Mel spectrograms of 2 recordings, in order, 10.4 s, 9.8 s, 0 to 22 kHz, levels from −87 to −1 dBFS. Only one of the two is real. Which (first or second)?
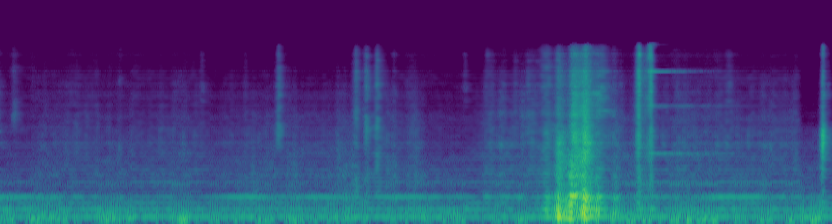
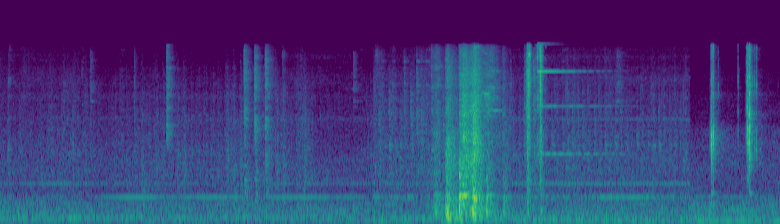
second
